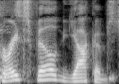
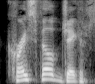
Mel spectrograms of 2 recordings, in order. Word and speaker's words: Creutzfeldt-Jakob: And actually, it's got another name, which I don't even know how to say this properly. Creutzfeldt-Jakob disease? – Creutzfeldt-Jakob's disease. – Uh-oh, I was way off. – Creutzfeldt-Jakob's disease.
